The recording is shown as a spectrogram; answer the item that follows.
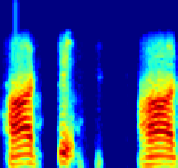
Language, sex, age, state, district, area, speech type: Hindi, male, 18-30, Uttar Pradesh, Azamgarh, rural, conversation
